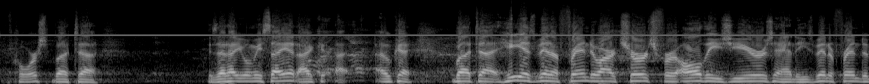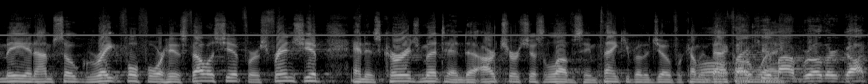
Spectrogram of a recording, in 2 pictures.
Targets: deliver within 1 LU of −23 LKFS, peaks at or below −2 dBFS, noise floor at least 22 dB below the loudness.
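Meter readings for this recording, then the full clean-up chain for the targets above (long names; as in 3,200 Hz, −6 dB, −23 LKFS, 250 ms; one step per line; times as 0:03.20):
share of clipped samples 1.5%; peaks flattened at −17.5 dBFS; interfering tone 3,900 Hz; level of the tone −37 dBFS; integrated loudness −26.0 LKFS; sample peak −17.5 dBFS; target loudness −23.0 LKFS
→ clipped peaks rebuilt −17.5 dBFS
notch filter 3,900 Hz, Q 30
level +3 dB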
